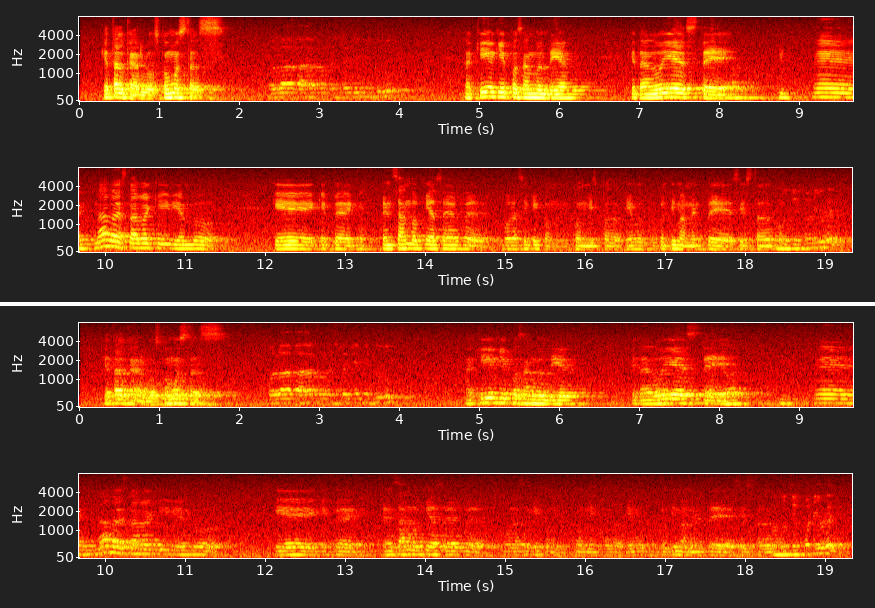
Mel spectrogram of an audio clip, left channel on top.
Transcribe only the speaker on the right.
Hola Arnold, estoy bien. ¿Y tú?
C-
¿Cómo te va?
¿Con
tu tiempo libre?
